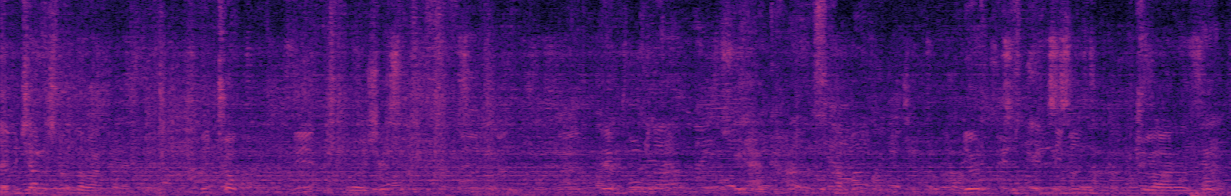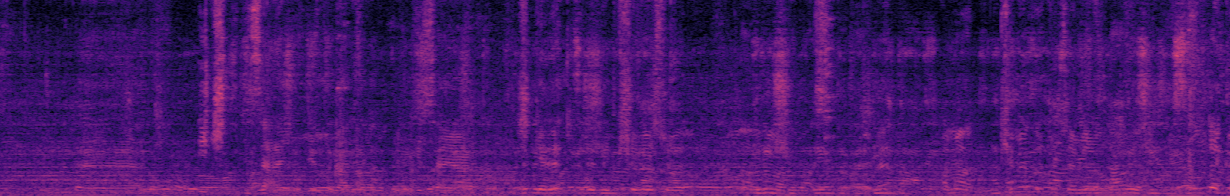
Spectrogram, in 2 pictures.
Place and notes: koeln, luebecker str, italian bar - outside, public viewing
waiting for dinner (spaghetti carbonara). world championship on every tv in town.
